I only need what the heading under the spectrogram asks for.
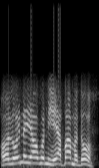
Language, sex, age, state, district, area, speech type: Manipuri, male, 45-60, Manipur, Kangpokpi, urban, conversation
